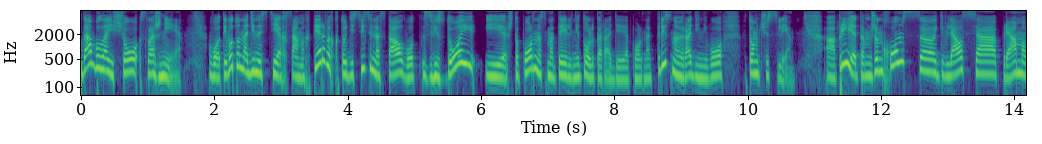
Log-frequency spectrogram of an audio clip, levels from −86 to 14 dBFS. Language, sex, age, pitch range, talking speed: Russian, female, 20-39, 180-245 Hz, 165 wpm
